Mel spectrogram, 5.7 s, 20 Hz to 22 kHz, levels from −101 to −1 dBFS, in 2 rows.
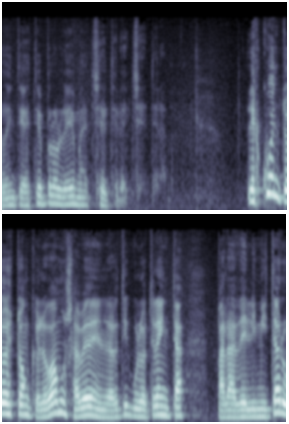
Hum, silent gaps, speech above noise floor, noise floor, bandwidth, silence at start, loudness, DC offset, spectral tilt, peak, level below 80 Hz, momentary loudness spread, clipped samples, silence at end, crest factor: none; none; 39 dB; -57 dBFS; 15 kHz; 0 s; -19 LUFS; under 0.1%; -7 dB/octave; 0 dBFS; -64 dBFS; 12 LU; under 0.1%; 0 s; 18 dB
